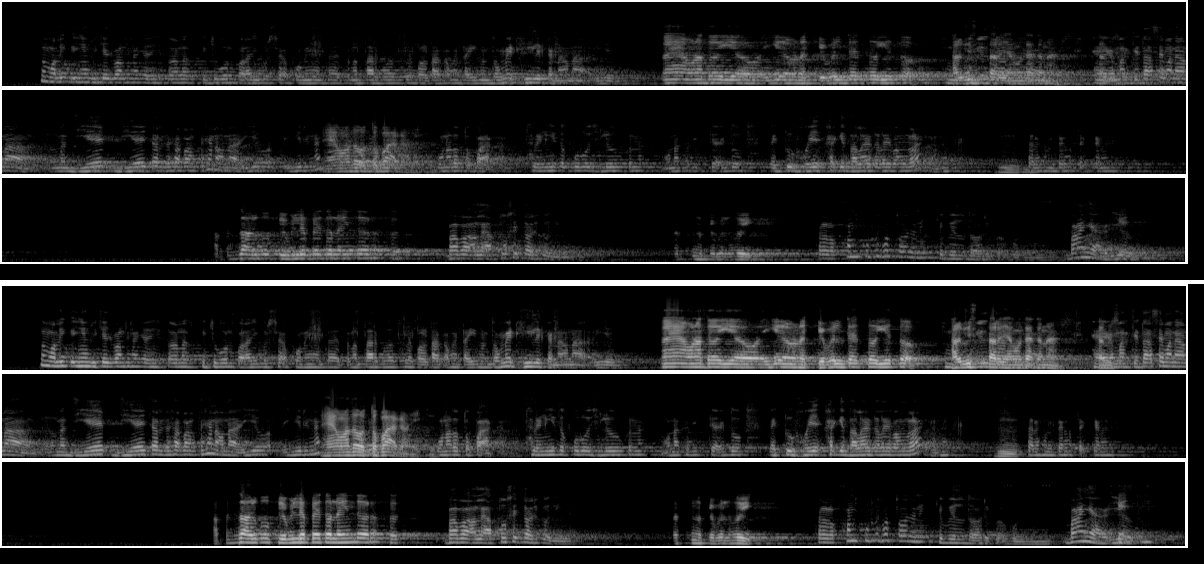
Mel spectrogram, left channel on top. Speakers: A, on the right (about 45°); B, on the right (about 65°).
A: ᱢᱟᱹᱞᱤᱠ ᱤᱧ ᱦᱚᱸ ᱨᱤᱪᱟᱨᱡᱽ ᱵᱟᱝ ᱛᱟᱦᱮᱱᱟ ᱱᱤᱛᱚᱜ ᱚᱱᱟ ᱠᱤᱪᱷᱩ ᱠᱷᱚᱱ ᱟᱭᱩᱵ ᱵᱮᱲ ᱥᱮᱫ ᱯᱷᱚᱱᱮ ᱦᱟᱛᱟᱣᱮᱫ ᱠᱟᱱᱟ ᱛᱟᱨ ᱠᱚᱫᱚ ᱛᱟᱦᱚᱞᱮ ᱯᱟᱞᱴᱟᱣᱟᱜ ᱢᱮ ᱴᱟᱭᱤᱢ ᱫᱚᱢᱮ ᱰᱷᱤᱞ ᱟᱠᱟᱱᱟ ᱚᱱᱟ ᱤᱭᱟᱹ
B: ᱦᱮᱸ ᱦᱮᱸ ᱚᱱᱟ ᱫᱚ ᱤᱭᱟᱹ
A: ᱛᱟᱨ
B: <unintelligible> ᱚᱱᱟ ᱠᱮᱵᱮᱞ ᱨᱮᱭᱟᱜ ᱛᱚ ᱤᱭᱟᱹ ᱛᱚ
A: ᱦᱩᱸ
B: ᱥᱟᱨᱵᱷᱤᱥ
A: ᱠᱮᱵᱮᱞ
B: ᱛᱟᱨ ᱡᱟᱦᱟᱸ ᱢᱮᱛᱟᱜ
A: ᱦᱮᱸ
B: ᱠᱟᱱᱟ
A: ᱦᱮᱸ
B: ᱥᱟᱨᱵᱷᱤᱥ
A: ᱢᱟᱱᱮ
B: ᱛᱟᱨ
A: ᱪᱮᱫᱟᱜ ᱢᱟᱱᱮ ᱚᱱᱟ ᱡᱤᱭᱟᱹ ᱡᱤᱭᱟᱹᱭ ᱛᱟᱨ ᱡᱟᱦᱟᱸ ᱵᱟᱝ ᱛᱟᱦᱮᱱᱟ ᱚᱱᱟ ᱤᱭᱟᱹ ᱤᱭᱟᱹ ᱨᱮᱱᱟᱜ
B: ᱦᱮᱸ
A: ᱥᱚᱠᱛᱚ
B: ᱚᱱᱟ ᱫᱚ
A: ᱜᱮ
B: ᱛᱚᱯᱟᱜ ᱟᱠᱟᱱᱟ ᱪᱮ
A: ᱚᱱᱟ ᱫᱚ ᱛᱚᱯᱟᱜ ᱟᱠᱟᱱᱟ ᱛᱟᱦᱚᱞᱮ ᱱᱤᱭᱟᱹ ᱫᱚ ᱯᱩᱨᱟᱹ ᱡᱷᱤᱞᱟᱹᱣ ᱟᱠᱟᱱᱟ ᱚᱱᱟ ᱠᱷᱟᱹᱛᱤᱨ ᱛᱮ ᱮᱠᱴᱩ ᱦᱚᱭᱮᱫ ᱠᱷᱟᱡ ᱜᱮ ᱫᱟᱞᱟᱭ ᱫᱟᱞᱟᱭ ᱵᱟᱝ ᱞᱟᱲᱟᱜ ᱠᱟᱱᱟ᱾
B: ᱦᱮᱸ᱾
A: ᱛᱟᱦᱚᱞᱮ ᱦᱟᱱᱛᱮ ᱱᱟᱛᱮᱫ ᱠᱟᱱᱟ᱾
B: ᱟᱯᱮ ᱥᱮᱫ ᱫᱚ ᱟᱣᱨᱤ ᱠᱮᱵᱮᱞ ᱟᱯᱮᱭᱟ ᱞᱟᱭᱤᱱ ᱫᱚ ᱟᱨᱚ
A: ᱵᱟ-ᱵᱟ ᱟᱞᱮ ᱟᱛᱳ ᱥᱮᱫ ᱫᱚ ᱟᱹᱣᱨᱤ ᱠᱚ ᱤᱫᱤᱭᱟ᱾
B: ᱟᱞᱮ ᱥᱮᱱ ᱫᱚ ᱠᱮᱵᱮᱞ ᱦᱩᱭ ᱟᱠᱟᱱᱟ᱾
A: ᱛᱟᱦᱚᱞᱮ ᱞᱚᱠᱠᱷᱚᱱᱯᱩᱨ ᱨᱮᱦᱚᱸ ᱛᱚ ᱡᱟᱹᱱᱤᱡ ᱠᱮᱵᱮᱞ ᱫᱚ ᱟᱹᱣᱨᱤ ᱠᱚ ᱟᱹᱜᱩᱭᱟ ᱡᱟᱹᱱᱤᱡ ᱵᱟᱝᱭᱟ
B: ᱟᱠᱟᱱᱟ
A: ᱤᱭᱟᱹ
